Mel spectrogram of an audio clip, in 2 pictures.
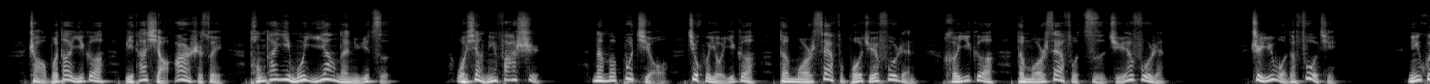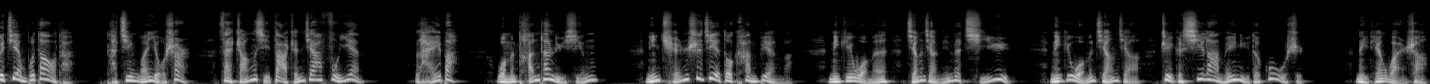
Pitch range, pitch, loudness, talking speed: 120-185 Hz, 135 Hz, -20 LUFS, 265 characters per minute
